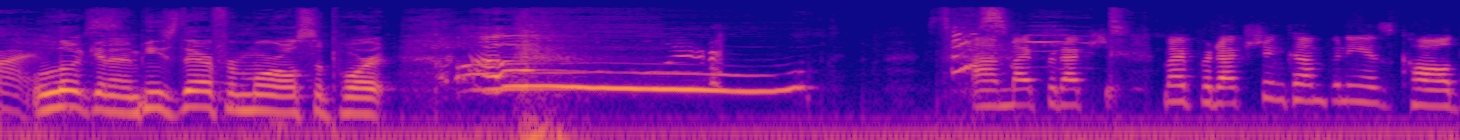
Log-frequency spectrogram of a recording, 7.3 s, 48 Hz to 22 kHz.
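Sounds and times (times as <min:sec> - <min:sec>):
speech: 0:00.0 - 0:02.8, 0:04.8 - 0:07.2
dog whimpering: 0:02.3 - 0:04.1, 0:04.7 - 0:05.7.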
